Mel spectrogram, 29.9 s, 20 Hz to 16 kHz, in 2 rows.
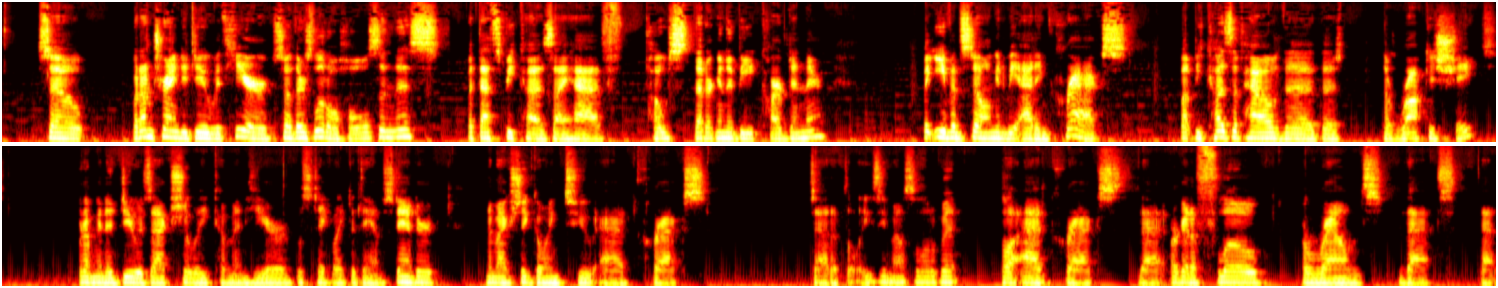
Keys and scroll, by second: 11.1 s, 14.6 b, 18.9 s, 20.7 ctrl+z, 21.1 s, 23.0 s.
